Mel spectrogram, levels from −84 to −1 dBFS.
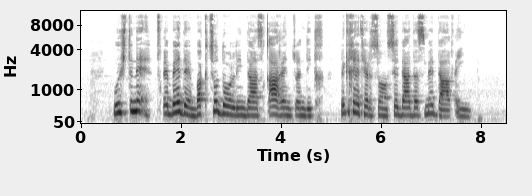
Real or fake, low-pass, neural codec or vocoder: real; 10.8 kHz; none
